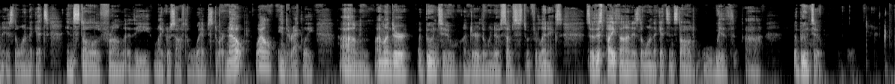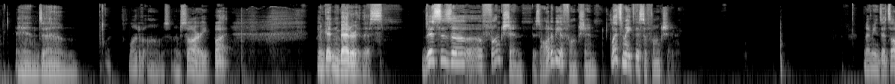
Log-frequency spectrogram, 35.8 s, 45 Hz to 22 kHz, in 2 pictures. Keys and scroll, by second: 1.6 ctrl+super+Right, 17.6 ctrl+super+Left.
